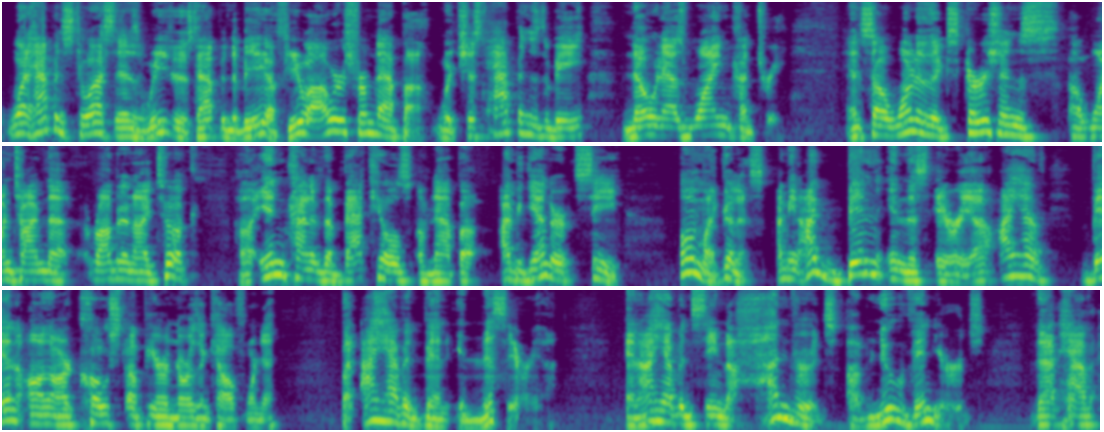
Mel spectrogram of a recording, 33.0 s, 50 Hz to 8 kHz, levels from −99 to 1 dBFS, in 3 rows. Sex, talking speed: male, 165 wpm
